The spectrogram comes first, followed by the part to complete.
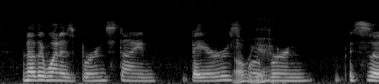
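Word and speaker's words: Berenstain: it's these Bernstein Bears, when they remember that you'd pronounce it Bernstein, which was EIN previously.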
